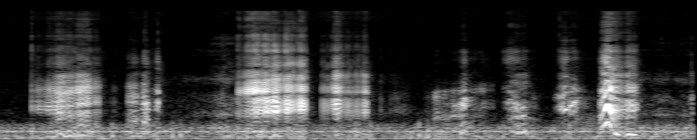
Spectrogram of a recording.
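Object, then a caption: Ridged plastic lenticular card scraped with a metal pin. A metal bobby pin scratches across the ridged surface of a flat plastic lenticular nebula picture card held on a wooden board. It makes a series of raspy, bright scratching strokes of varying length over a faint steady low hum, with one sharper stroke near the end.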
